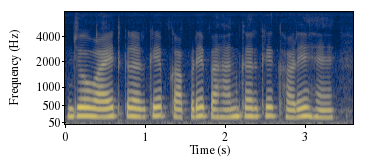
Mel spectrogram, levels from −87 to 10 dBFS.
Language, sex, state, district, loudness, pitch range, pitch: Hindi, female, Jharkhand, Palamu, -14 LUFS, 205-225 Hz, 215 Hz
